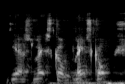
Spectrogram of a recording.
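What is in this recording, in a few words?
VoiceActing es, Male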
